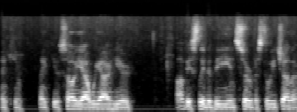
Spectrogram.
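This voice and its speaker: A man talks at a fairly quick pace in a fairly low voice. His tone is dark and mellow, his intonation monotone and flat. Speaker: podcast host. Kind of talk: podcast interview. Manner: halting, many fillers.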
